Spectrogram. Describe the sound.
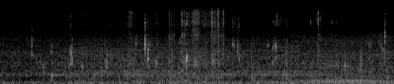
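Chewing of a mouthful of rice during a meal: soft, faint crunches and small moist clicks that repeat irregularly over a few seconds, with no talking.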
